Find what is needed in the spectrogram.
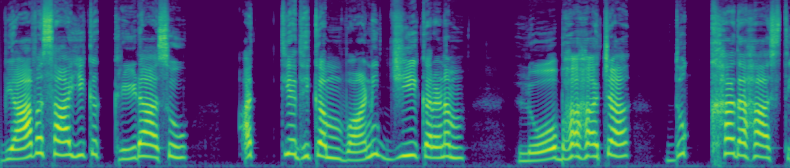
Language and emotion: Sanskrit, disgusted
